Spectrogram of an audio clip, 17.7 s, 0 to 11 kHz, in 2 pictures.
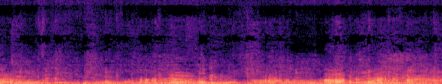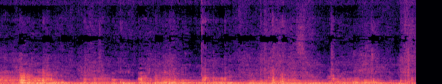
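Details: Kambula pride lions feasting on 2 June 2024; dense, low growling and roaring with several louder surges between three and ten seconds, a steady rough rumble throughout before cutting off abruptly.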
